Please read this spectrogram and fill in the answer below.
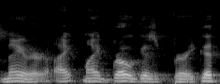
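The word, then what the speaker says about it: Meagher: We know that the leader of the Young Ireland group, Thomas Maher, it's pronounced it's spelled meager kind of, but pronounced Maher.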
